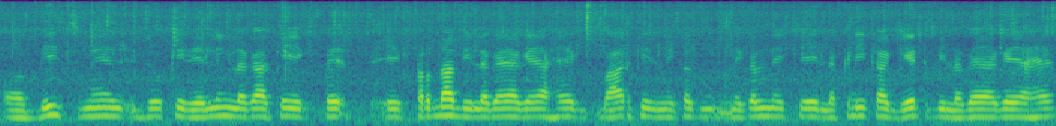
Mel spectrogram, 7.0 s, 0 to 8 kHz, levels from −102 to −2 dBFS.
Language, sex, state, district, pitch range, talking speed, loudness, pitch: Hindi, male, Rajasthan, Bikaner, 140-150 Hz, 205 wpm, -20 LUFS, 145 Hz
